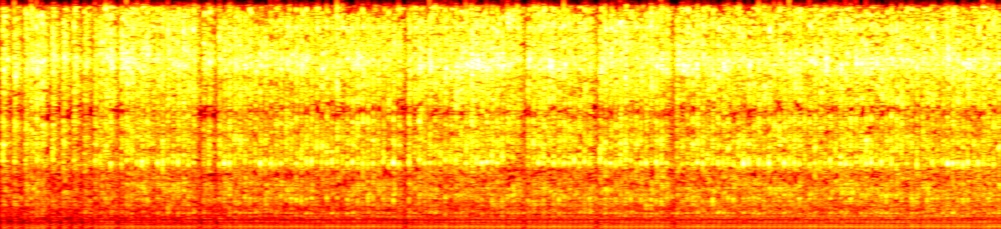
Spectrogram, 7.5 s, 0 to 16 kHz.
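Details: Free vintage Generac Niagara generator, model 5621-0, with a 5 hp Tecumseh engine, started on the choke after replacing the gas hose and air filter: it catches after a few uneven beats, then settles into a steady, even single-cylinder chug, running properly.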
